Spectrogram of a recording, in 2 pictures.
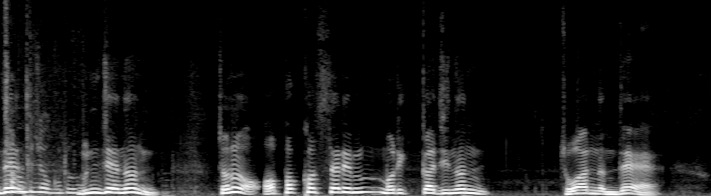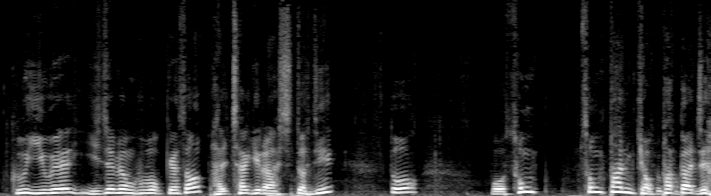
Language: Korean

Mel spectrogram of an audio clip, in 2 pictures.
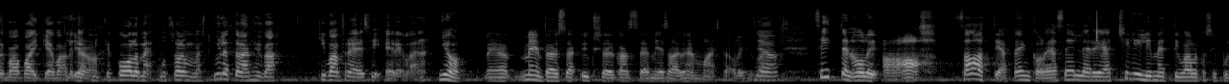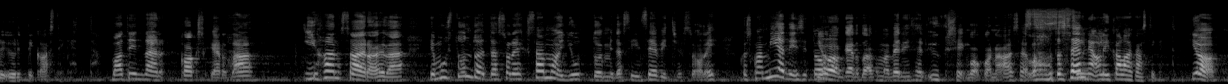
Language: Finnish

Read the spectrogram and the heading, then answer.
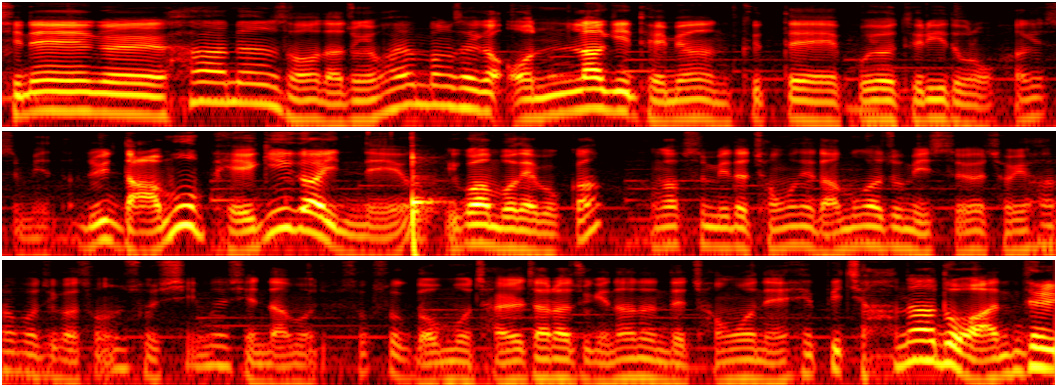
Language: Korean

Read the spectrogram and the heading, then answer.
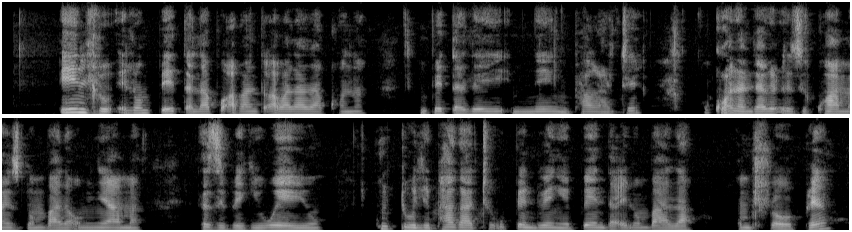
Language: North Ndebele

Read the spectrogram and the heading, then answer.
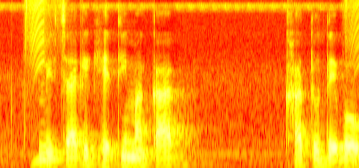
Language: Chhattisgarhi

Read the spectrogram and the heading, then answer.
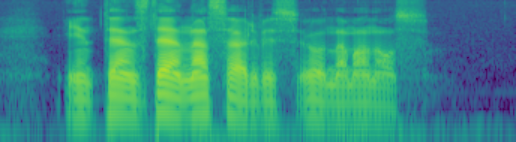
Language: Swedish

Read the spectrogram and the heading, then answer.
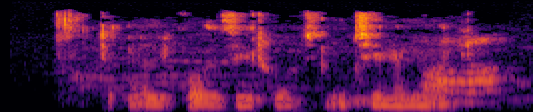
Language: Swahili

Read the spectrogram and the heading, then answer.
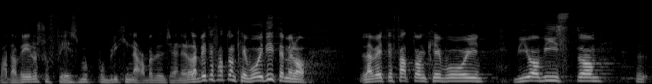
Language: Italian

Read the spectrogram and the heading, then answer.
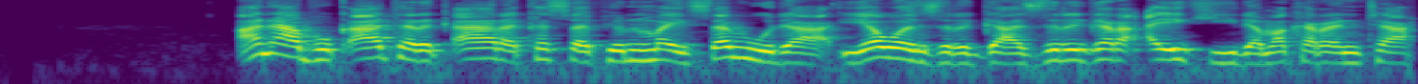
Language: Hausa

